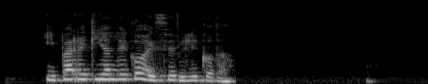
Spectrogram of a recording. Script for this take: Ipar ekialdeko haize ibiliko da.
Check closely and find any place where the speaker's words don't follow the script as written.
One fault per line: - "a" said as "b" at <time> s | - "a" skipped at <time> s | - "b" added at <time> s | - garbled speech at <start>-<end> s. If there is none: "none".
none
